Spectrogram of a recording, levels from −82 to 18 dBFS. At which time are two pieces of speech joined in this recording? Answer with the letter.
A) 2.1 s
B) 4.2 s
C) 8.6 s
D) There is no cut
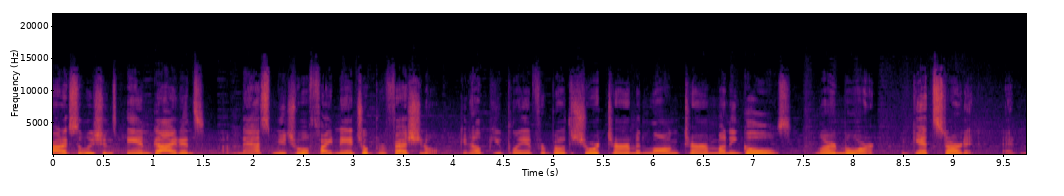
D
